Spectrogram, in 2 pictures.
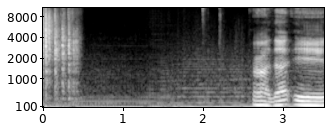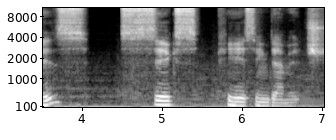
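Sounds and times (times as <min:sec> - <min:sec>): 
small dice tumbling across a hard surface: 0:00.0 - 0:00.5
speech: 0:02.6 - 0:07.0.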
